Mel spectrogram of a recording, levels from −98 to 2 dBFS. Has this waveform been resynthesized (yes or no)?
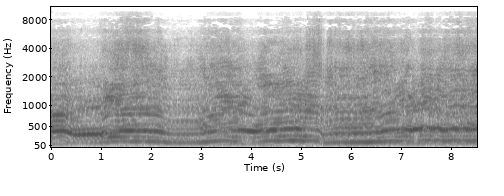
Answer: no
